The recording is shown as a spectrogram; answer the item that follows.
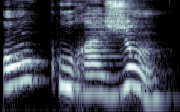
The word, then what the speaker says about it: encourageons: إذا G devant O قلنا تنطق go. Go comme gomme. لكن في هذه الحالة من الضروري أن نضيف E. لا voyelle E حتى تنطق لنا جون، حتى يبقى الفعل صحيحا.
